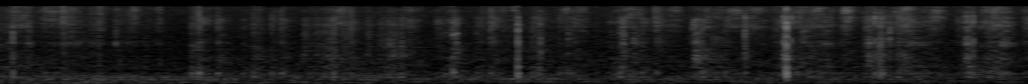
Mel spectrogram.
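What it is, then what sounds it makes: Small plastic cosmetic tube. Long nails tap and scratch a small, filled white plastic cosmetic tube with a mint cap. Quiet, dry clicks and sharp ticks come over a steady soft scratching rustle, with brief bright transients that die away almost at once.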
